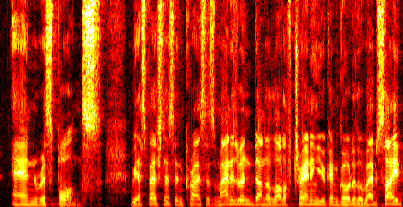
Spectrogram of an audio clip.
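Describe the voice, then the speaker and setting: A man with a Punjabi accent speaks in a high voice with a bright, sharp tone. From Singapore. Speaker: cybersecurity speaker. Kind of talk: conference talk. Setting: stage with audience. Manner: animated.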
